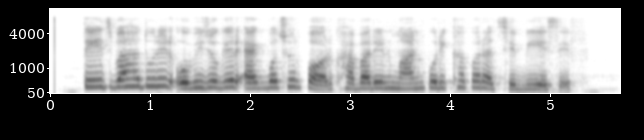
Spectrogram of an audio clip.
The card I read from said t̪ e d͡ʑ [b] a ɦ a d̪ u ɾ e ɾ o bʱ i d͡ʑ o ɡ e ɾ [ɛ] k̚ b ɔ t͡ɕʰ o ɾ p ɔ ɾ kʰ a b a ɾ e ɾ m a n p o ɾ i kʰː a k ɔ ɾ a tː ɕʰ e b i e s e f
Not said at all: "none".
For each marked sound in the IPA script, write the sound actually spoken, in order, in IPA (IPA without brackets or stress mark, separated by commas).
b, ɛ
